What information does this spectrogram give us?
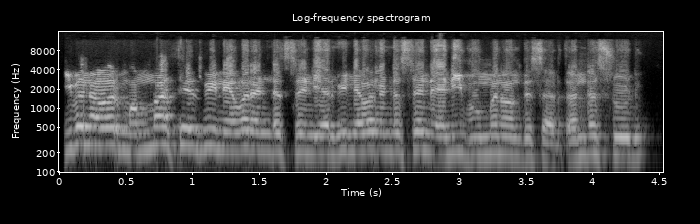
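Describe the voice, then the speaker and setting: A man's voice: sits high, steady tone, quick pace, fairly bright tone, rough recording. Male teacher, storytelling classroom lecture. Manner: storytelling, coaxing, checks understanding often.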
